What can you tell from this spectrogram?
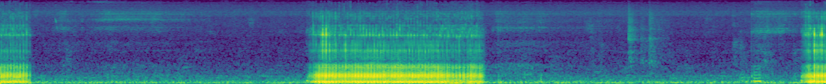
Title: Pearl the bulldog snores while awake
